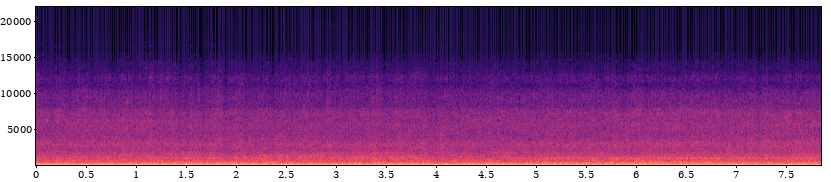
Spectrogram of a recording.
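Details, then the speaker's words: 2000 Camaro turbo 5.3 V8, 190k+ miles, stage 2 cam, Holley Terminator X, first start after redoing backwards-installed head gaskets and new radiator fan/shroud, no hood: steady even low idle rumble, no misses, knocks or ticks; fired right up, healthy. "that fired right up no problem I was pretty impressed"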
